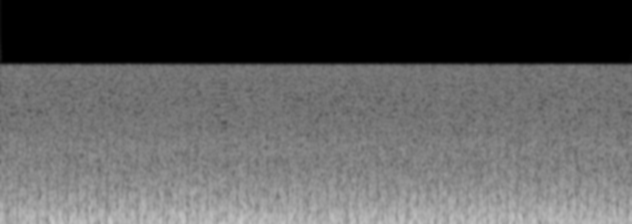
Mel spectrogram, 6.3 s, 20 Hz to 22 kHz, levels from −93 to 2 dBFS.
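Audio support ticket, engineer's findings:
Speech, full length: breathy, grainy top end on every voiced sound, with the upper band thinned out and replaced by noise-like texture. Likely Bluetooth LC3 compression at a low bitrate, around 32 kbps with 10 ms frames. Encoder zeroing high-frequency coefficients, decoder noise-filling the gaps. Codec damage plainly audible throughout.

2.21–2.27 s: 60 ms dropout heard as a hissy smear, tonal content lost. Lost LE Audio frames, about six 10 ms frames. LC3 concealment repeating the last spectrum with randomised signs, then fading.

5.39–5.41 s: shorter 20 ms smear. Lost LE Audio frames, about two frames, concealed the same way.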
